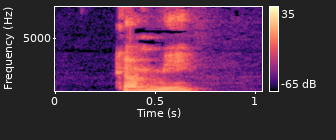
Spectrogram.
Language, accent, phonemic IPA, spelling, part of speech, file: French, Canada, /kɔ.mi/, commit, verb, LL-Q150 (fra)-commit.wav
- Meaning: third-person singular past historic of commettre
